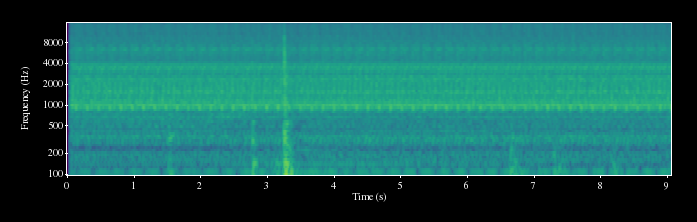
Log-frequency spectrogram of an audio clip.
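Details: 2011 MDX petrol V6 at idle: steady running with a fast, even ticking and a faint knock through the engine note. Engine knocking and ticking at idle.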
